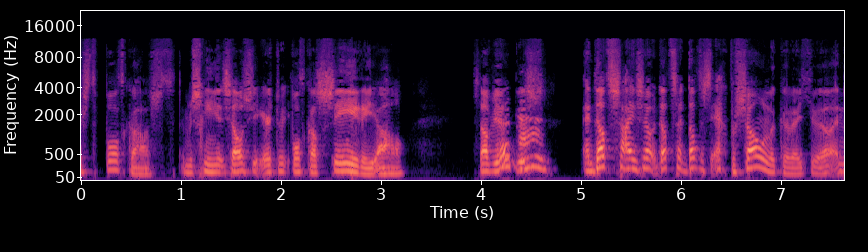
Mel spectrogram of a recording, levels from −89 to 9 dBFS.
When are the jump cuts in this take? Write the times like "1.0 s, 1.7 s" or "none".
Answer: 2.1 s, 5.0 s, 6.5 s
